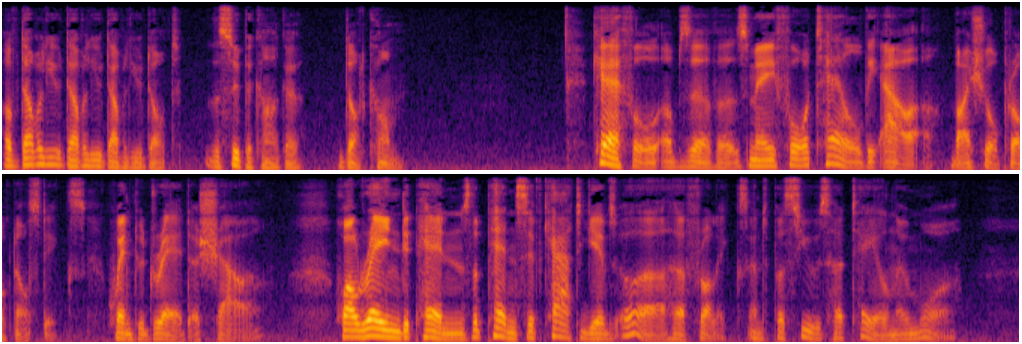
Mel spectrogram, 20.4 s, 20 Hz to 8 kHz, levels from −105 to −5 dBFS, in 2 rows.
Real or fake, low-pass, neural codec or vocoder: real; 7.2 kHz; none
